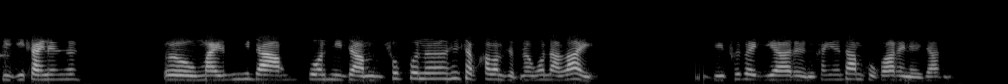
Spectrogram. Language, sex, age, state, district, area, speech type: Bodo, female, 60+, Assam, Kokrajhar, rural, conversation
